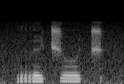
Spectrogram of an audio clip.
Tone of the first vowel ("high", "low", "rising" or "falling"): low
